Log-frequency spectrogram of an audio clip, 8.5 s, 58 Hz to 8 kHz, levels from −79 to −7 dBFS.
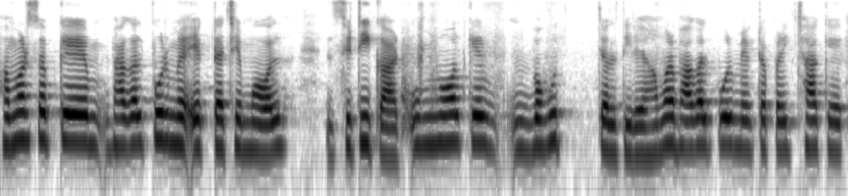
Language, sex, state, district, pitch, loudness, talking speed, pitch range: Maithili, female, Bihar, Madhepura, 205 Hz, -15 LUFS, 155 wpm, 190-220 Hz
